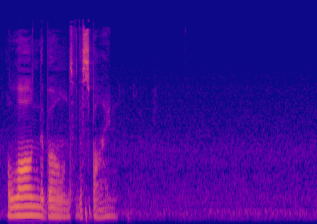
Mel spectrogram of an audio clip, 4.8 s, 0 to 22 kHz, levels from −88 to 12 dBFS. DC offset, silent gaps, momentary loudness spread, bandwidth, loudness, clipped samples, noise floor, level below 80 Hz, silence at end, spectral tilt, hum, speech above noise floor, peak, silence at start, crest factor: under 0.1%; none; 18 LU; 15.5 kHz; -26 LUFS; under 0.1%; -58 dBFS; -78 dBFS; 3 s; -5 dB/octave; none; 32 dB; -8 dBFS; 0.1 s; 22 dB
